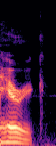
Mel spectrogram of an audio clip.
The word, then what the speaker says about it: Herrick: want to butcher your last name like you butchered mine please try go ahead I had a is it heric Flawless is it okay okay just making sure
